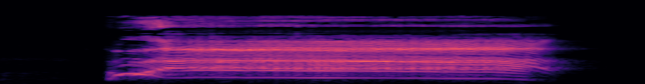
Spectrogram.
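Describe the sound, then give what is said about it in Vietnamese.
A terrified old man lets out a long, loud scream as he dies: one sustained, strained wail of about two seconds that holds a steady pitch, with no other sound around it. “Lão hoảng sợ kêu lớn”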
